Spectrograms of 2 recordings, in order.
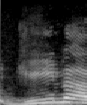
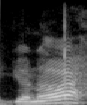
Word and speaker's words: جناح: وہ جینا لفظ ہے، قوم تھی، برادری تھی. یہ جناح لفظ تو ہمارے تلفظ کے لیے جناح لفظ نہیں ہے، جینا، محمد الجینا.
